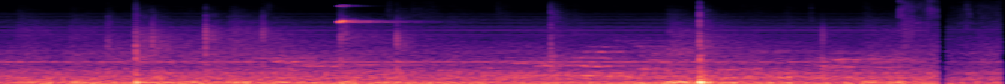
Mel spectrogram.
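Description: Basketball bouncing on a hardwood gym floor, a knock every second or so, with one heavier thud a little before five seconds in. A short high squeak comes about two seconds in, over a steady low hum of the hall.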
